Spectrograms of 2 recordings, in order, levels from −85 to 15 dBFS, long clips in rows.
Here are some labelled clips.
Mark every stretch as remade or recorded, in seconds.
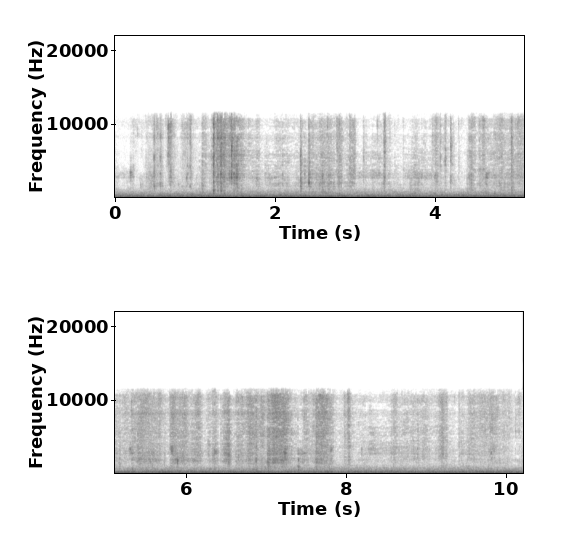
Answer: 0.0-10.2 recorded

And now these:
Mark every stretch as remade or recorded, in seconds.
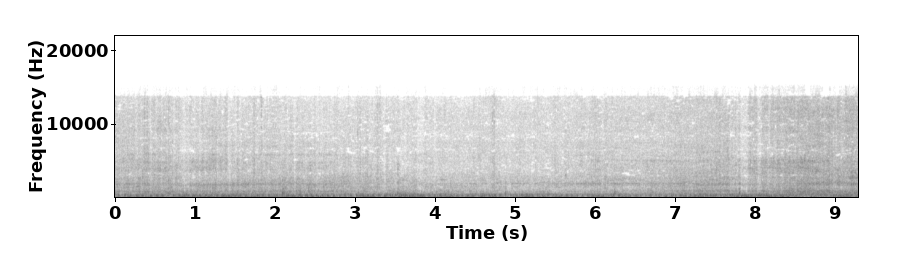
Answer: 0.0-0.4 recorded; 0.4-0.9 remade; 0.9-9.3 recorded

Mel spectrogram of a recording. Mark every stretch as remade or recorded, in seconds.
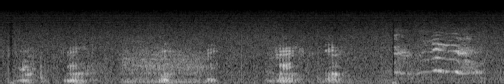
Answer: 0.0-5.0 recorded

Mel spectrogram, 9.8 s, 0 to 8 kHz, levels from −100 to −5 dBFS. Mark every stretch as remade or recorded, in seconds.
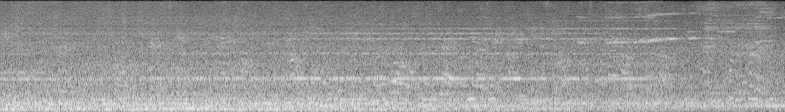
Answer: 0.0-2.4 remade; 2.4-6.2 recorded; 6.2-7.0 remade; 7.0-9.8 recorded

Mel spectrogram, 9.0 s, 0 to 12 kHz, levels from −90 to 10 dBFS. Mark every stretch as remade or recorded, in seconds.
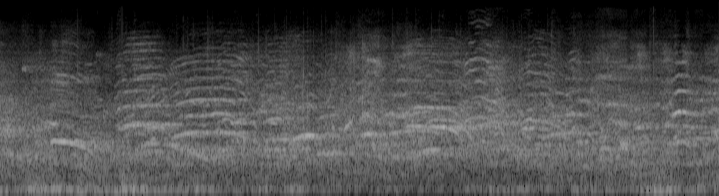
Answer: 0.0-0.9 remade; 0.9-4.2 recorded; 4.2-5.2 remade; 5.2-7.2 recorded; 7.2-9.0 remade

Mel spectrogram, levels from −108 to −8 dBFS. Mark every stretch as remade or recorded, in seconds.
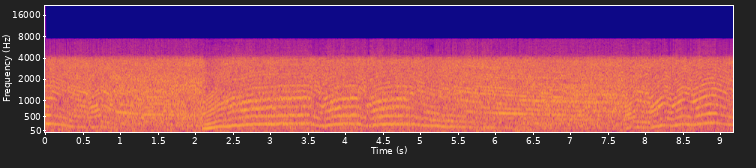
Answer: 0.0-1.7 recorded; 1.7-5.4 remade; 5.4-6.6 recorded; 6.6-8.3 remade; 8.3-9.2 recorded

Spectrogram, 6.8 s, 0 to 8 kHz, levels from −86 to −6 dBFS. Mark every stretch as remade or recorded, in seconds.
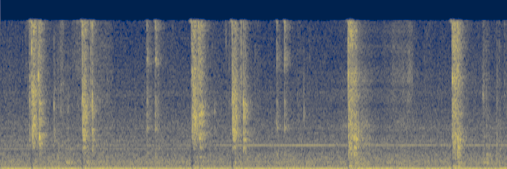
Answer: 0.0-4.4 recorded; 4.4-5.5 remade; 5.5-6.8 recorded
